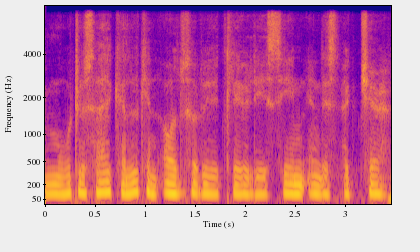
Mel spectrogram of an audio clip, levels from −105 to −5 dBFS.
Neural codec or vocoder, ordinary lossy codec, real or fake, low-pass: codec, 16 kHz in and 24 kHz out, 0.6 kbps, FocalCodec, streaming, 4096 codes; none; fake; 7.2 kHz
